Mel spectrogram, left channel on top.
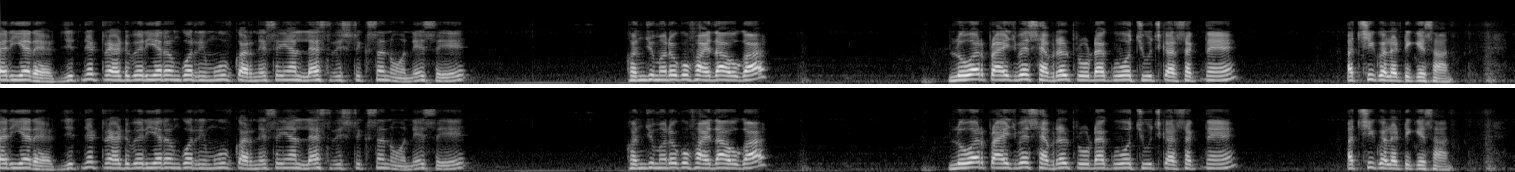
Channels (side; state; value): right; quieter; 4.5 dB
